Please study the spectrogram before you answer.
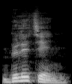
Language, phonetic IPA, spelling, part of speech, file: Russian, [bʲʉlʲɪˈtʲenʲ], бюллетень, noun, Ru-бюллетень.ogg
- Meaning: 1. ballot paper 2. bulletin (brief report) 3. bulletin, journal 4. medical certificate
